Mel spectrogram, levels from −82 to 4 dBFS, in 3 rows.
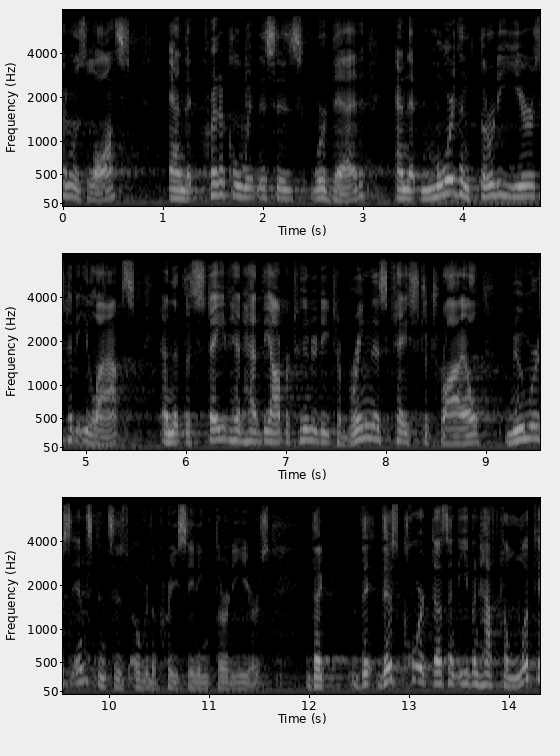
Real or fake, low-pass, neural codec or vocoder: real; 7.2 kHz; none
